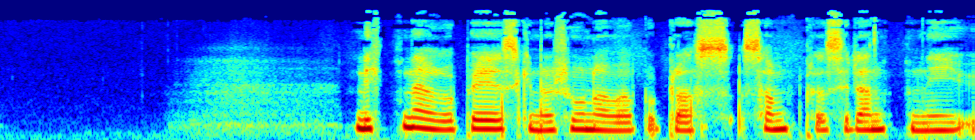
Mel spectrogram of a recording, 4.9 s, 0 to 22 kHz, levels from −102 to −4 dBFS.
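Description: Throughout the speech there is generation loss. The sound is swirly, smeared and hollow, consonant attacks are blurred, and nothing is present above 16.7 kHz. This is most likely the result of around ten successive lossy decode and re-encode passes, which fits repeated MP2 coding at around 96 kbit/s. Each pass requantises the audio on a shifted frame grid, so quantisation noise and spectral holes accumulate beyond what a single encode at that rate would produce.

From 2.52 to 2.74 s there is a loud pop: two sharp clicks in quick succession, peaking at about 10 dB above the speech, just before "var på". The speech continues underneath. From 3.46 to 3.73 s, just after "var på", a second double pop occurs at about 5 dB above the signal. Both events are likely voltage transients from a plug, switch, static discharge or driver glitch, with the downstream circuitry shaping each pulse.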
